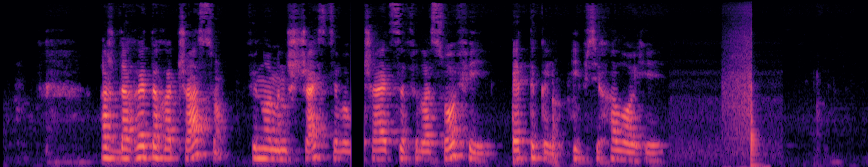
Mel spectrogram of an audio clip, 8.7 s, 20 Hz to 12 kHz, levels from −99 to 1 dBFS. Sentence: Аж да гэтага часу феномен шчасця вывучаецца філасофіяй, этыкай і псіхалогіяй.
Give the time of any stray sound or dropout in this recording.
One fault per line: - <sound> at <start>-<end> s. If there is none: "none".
- dropout at 3.5-3.7 s
- thud at 7.2-7.7 s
